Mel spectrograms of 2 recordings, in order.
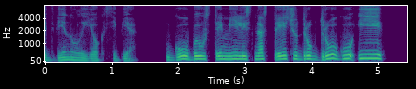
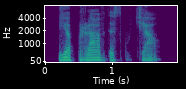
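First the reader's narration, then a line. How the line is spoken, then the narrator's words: Whispered. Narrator (Russian): Прошептал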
